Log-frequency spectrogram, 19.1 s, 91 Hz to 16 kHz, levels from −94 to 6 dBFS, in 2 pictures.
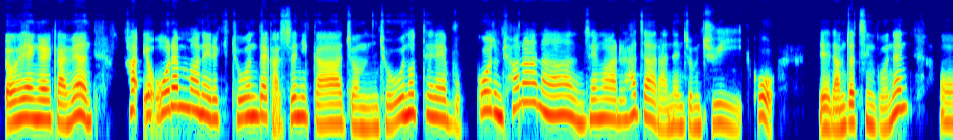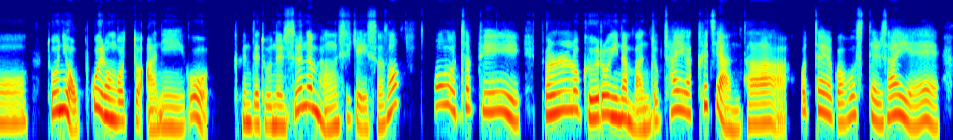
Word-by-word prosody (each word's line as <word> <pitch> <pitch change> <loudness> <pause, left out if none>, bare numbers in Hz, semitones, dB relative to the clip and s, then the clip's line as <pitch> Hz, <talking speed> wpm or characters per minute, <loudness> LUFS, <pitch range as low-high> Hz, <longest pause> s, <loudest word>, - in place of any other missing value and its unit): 여행을 200 +2 +4
가면 195 +4 +3 0.4
가 280 - +3
여 235 - +2
'오랜만에 285 -3 +3
이렇게 205 -1 -1
좋은 220 +2 +3
데 225 - +2
갔으니까 180 -6 0
좀 155 -2 -4
좋은 180 +9 +1
호텔에 230 -4 +2
묵고 175 - -3
좀 245 - +5
편안한 245 - +1
생활을 205 0 -1
하자.'라는 185 -10 -2
좀 155 -1 -5
주의이고 175 +7 -3 0.4
이제 150 0 +1
남자 155 +5 +2
친구는 175 - -1 0.3
어 90 0 -3 0.2
돈이 275 +2 +5
없고 310 +2 0
이런 215 -4 +5
것도 190 0 -3
아니고 155 +8 -2 0.2
근데 175 -2 -3
돈을 165 -1 -2
쓰는 295 - +1
방식에 165 - -2
있어서 165 - -2 0.3
'어 340 +1 +1
어차피 265 -6 -1 0.2
별로 275 +4 +3
그로 235 0 +3
인한 210 -3 +4
만족 155 +6 -4
차이가 275 +1 0
크지 330 - -2
않다, 170 +5 -1
호텔과 240 -8 -1
호스텔 215 -4 -3
사이에. 190 -6 0
205 Hz, 325 characters per minute, -18 LUFS, 170-245 Hz, 0.4 s, 좀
